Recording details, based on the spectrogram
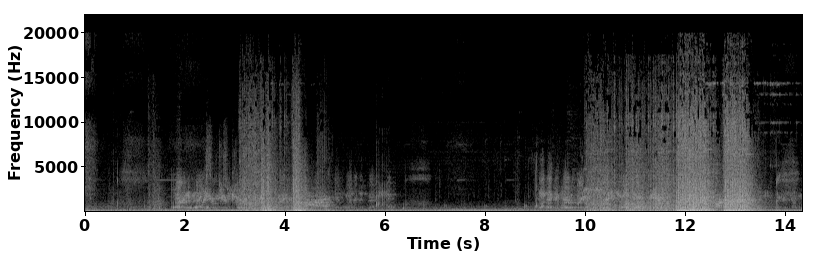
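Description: Pulse rifle fire in Half-Life 2 comes in short, heavy bursts at intervals over a low droning ambience, with scattered impacts and movement between volleys.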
